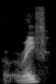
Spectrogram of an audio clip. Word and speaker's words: Ralph: him right his no Rafe the pronunciation of rafe finds name is Rafe even though it's spelled Ralph r-a-l-p-h um kind of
